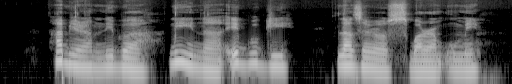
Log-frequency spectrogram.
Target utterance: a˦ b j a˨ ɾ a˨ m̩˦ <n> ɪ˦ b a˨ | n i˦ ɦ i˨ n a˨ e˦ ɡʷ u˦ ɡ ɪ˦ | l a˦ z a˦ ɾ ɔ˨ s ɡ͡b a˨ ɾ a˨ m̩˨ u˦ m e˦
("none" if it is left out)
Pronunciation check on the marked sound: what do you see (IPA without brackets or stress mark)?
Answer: n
